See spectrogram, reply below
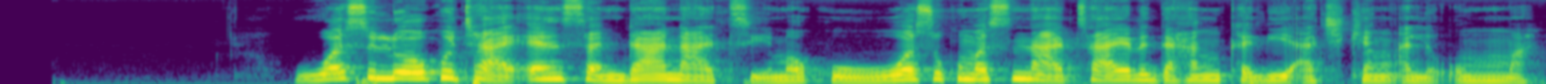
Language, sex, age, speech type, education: Hausa, female, 15-29, read, tertiary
